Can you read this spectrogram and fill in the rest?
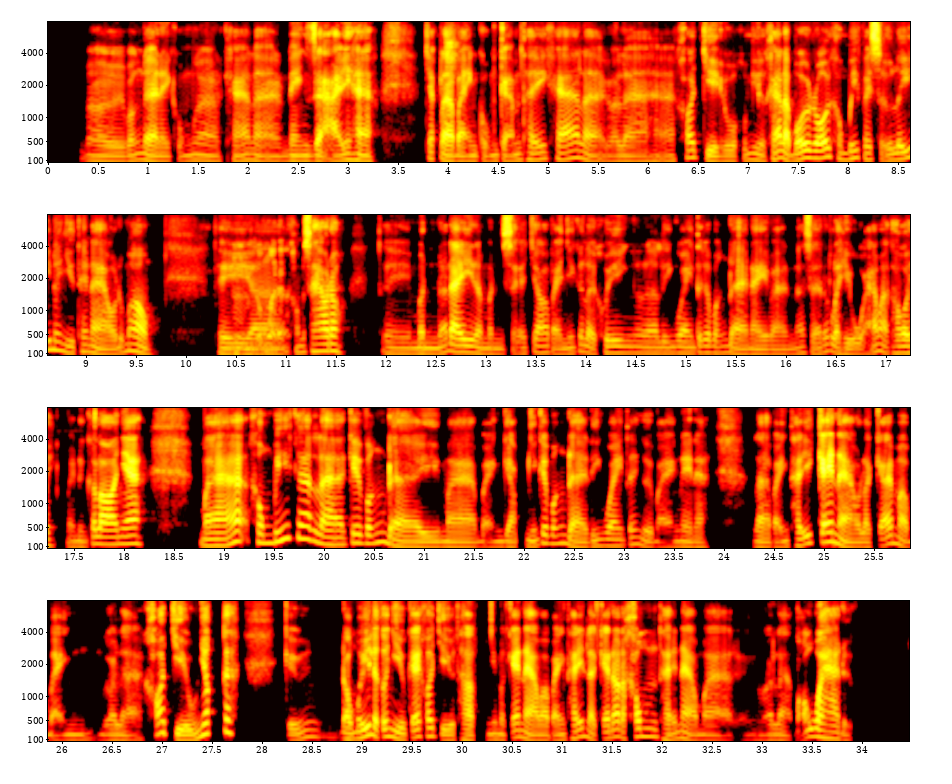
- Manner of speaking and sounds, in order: other background noise; tapping
- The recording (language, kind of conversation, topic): Vietnamese, advice, Làm thế nào để xử lý mâu thuẫn với bạn tập khi điều đó khiến bạn mất hứng thú luyện tập?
